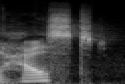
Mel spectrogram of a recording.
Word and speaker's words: heißt: So, sorry, this is a double S sound. So German just uses this SZ. This is used as a double S. So it's just pronounced as if it were two S's together, which is always a S sound.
